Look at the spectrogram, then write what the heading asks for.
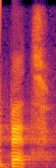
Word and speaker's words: bed: You hear the difference between in English we say bed, in Dutch we say bet.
